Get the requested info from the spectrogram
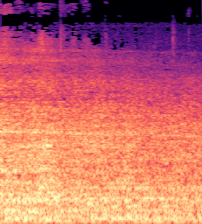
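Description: Steady low mechanical rumble with a low hum under it, easing off slightly in level.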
